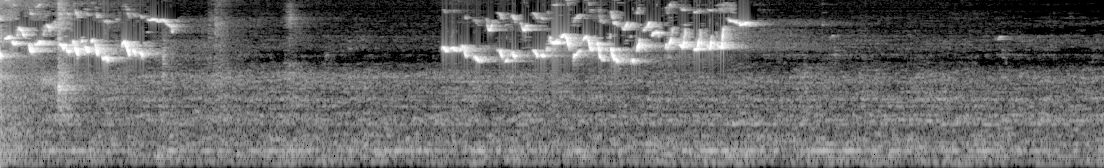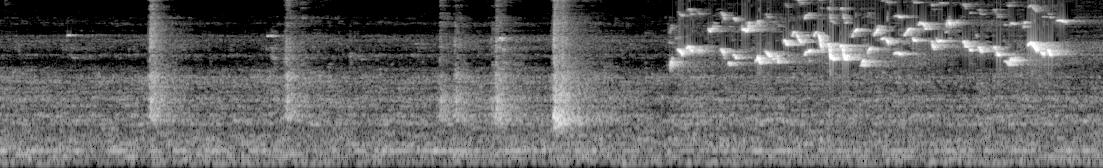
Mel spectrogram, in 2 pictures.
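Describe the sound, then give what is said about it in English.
A winter wren pours out three long, rapid bursts of high, tumbling trills and chips, each lasting a couple of seconds, separated by quiet pauses with a few faint clicks in between. “The winter wren, one of the arrival.”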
